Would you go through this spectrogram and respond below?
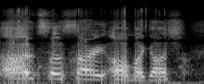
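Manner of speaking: laughing hard while talking, breathless. Reacting to a player's accidental loss: laughing hard while talking. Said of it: "I'm laughing so hard that I'm losing oxygen".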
